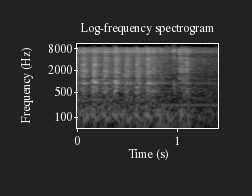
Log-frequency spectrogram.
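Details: Peugeot 206 CC running on E85 ethanol, after new spark plugs and fuel filter, fuel pump heard priming: quick even cranking beats, about eight a second, fade without catching. Cranks but won't start.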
